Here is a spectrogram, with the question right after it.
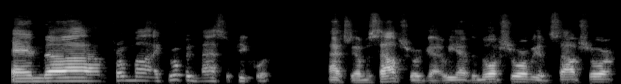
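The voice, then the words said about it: New York accent. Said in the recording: “Hence the accent, New York.”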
